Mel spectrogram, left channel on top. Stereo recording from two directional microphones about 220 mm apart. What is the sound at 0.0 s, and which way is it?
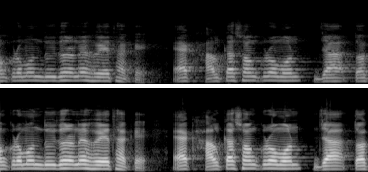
A man's voice, 45° right (ahead or behind).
